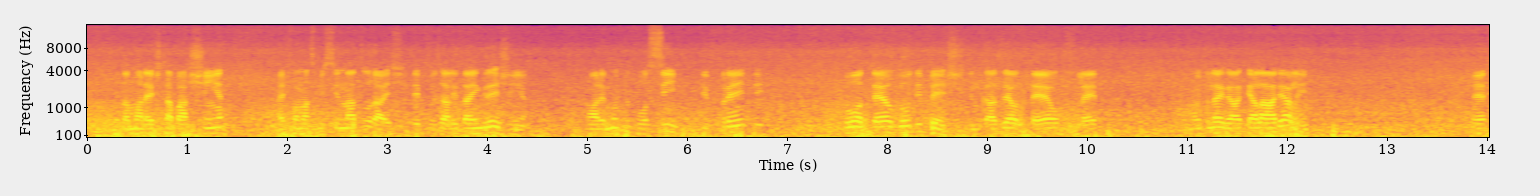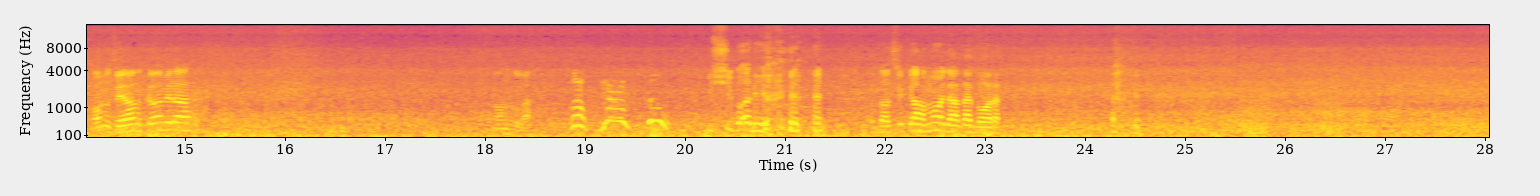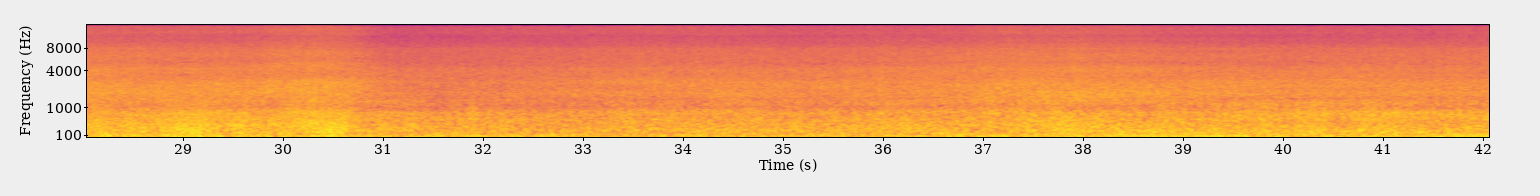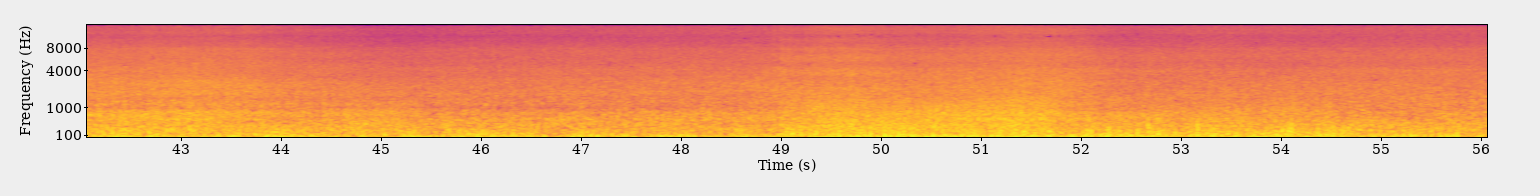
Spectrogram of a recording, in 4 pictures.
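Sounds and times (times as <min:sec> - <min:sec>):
surf breaking on beach: 0:00.0 - 0:56.0
wind rumbling on microphone: 0:00.0 - 0:56.0.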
